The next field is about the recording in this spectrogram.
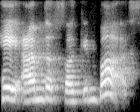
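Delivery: plain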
